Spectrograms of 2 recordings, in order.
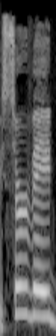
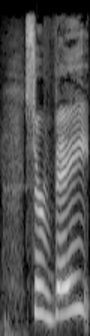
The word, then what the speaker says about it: survey: say oh ten percent of the people we surveyed believe this guy's when it's a noun please don't say survey everyone in Taiwan that I've ever taught English to say survey survey is the pronunciation for the verb form but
